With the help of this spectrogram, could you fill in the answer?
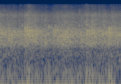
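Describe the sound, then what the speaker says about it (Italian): Audience applause at an arts and music event in London, a dense, steady wash of many hands clapping that fills the short stretch evenly with no voices over it. "loro meritano un applauso diverso"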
